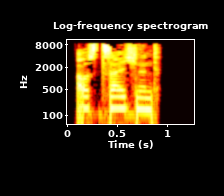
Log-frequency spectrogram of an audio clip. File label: "auszeichnend", German; adjectives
